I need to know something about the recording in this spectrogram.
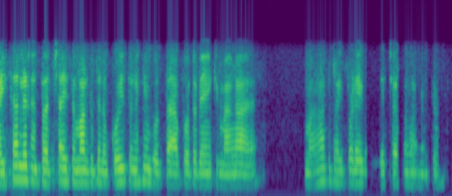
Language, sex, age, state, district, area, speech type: Hindi, male, 18-30, Uttar Pradesh, Mau, rural, conversation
